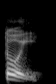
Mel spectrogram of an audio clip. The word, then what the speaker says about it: Toi: name carried this appellation Toi. I've spelt it here TAI, but actually the pronunciation when you've seen it written in Bangla is Toi, TOI.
